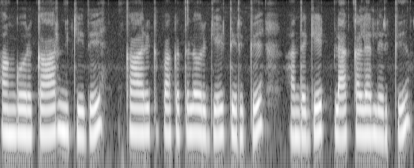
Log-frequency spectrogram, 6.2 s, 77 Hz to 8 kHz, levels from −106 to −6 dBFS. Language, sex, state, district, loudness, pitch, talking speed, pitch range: Tamil, female, Tamil Nadu, Nilgiris, -14 LUFS, 200 Hz, 135 wpm, 190-205 Hz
